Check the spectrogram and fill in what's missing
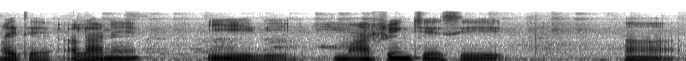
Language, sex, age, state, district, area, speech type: Telugu, male, 18-30, Andhra Pradesh, Kurnool, urban, spontaneous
